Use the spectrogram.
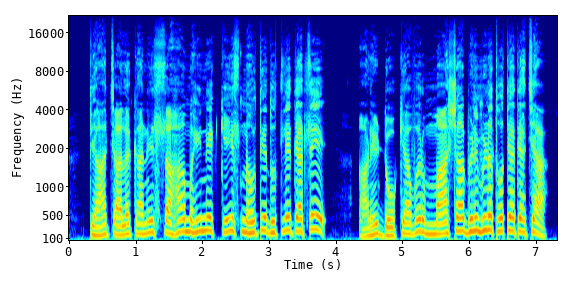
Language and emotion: Marathi, disgusted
